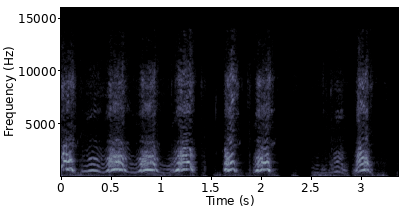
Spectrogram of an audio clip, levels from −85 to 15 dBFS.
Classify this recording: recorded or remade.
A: recorded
